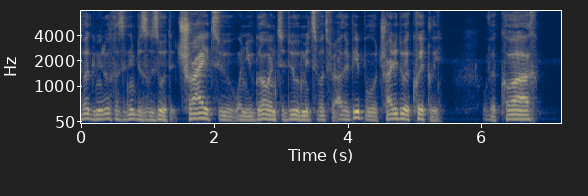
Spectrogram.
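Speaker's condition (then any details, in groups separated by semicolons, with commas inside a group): No condition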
